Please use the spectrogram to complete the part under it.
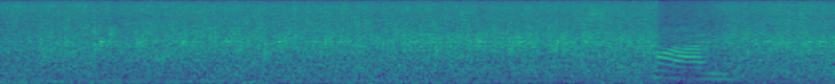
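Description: Heavy rain pours in a steady, loud hiss, unbroken throughout, with a brief faint voice surfacing near the end.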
